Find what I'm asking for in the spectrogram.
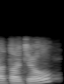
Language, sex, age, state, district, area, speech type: Sindhi, female, 30-45, Maharashtra, Thane, urban, conversation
